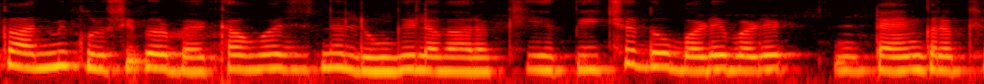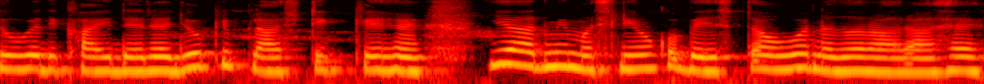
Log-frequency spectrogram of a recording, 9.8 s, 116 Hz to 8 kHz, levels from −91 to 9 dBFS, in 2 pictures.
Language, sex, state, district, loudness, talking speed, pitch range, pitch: Hindi, female, Chhattisgarh, Rajnandgaon, -32 LUFS, 225 wpm, 230-260 Hz, 245 Hz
